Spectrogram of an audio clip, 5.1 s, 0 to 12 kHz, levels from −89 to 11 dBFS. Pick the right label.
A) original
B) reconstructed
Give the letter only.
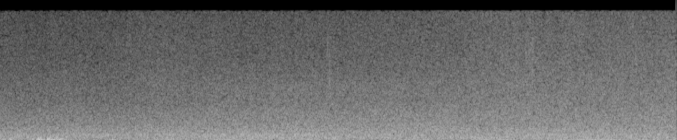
A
